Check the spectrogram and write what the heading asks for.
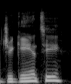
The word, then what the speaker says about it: Giganti: Giganti? Giganti.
